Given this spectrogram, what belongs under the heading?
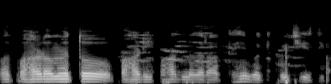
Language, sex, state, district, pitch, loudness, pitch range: Hindi, male, Uttar Pradesh, Jyotiba Phule Nagar, 120 Hz, -20 LUFS, 115-125 Hz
